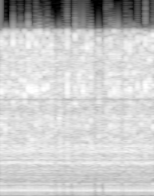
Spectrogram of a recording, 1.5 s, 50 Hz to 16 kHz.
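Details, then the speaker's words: Saito FA-40 four-stroke glow plug model engine running: fast even high crackling buzz from the exhaust, no misses; sound comes from hot gas not fully expanded, normal running. "There is an audible sound coming out of the exhaust manifold caused by the hot gas which is not completely expanded during the"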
